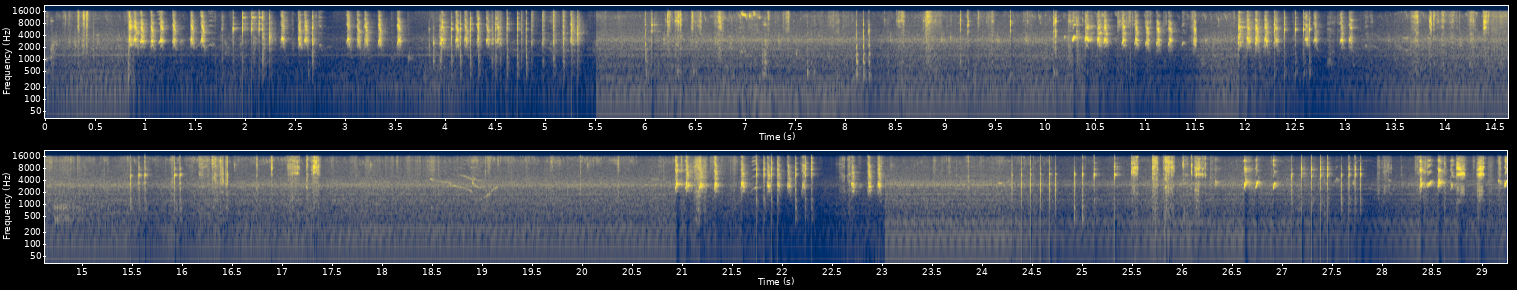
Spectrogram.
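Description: Steel trowel scraping and tapping wet mortar on clay bricks as bricks are bedded and the joints are struck, in irregular scrapes and clicks.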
